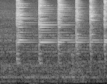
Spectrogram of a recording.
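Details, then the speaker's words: New expansion tank on an indirect water heater, replaced because excess pressure made the relief valve discharge: seven crisp ringing taps, hollow and bright on the air side, so the bladder holds its air charge. "Now you can hear and that's where the water's going to expand to. The bladder, it pushes down."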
